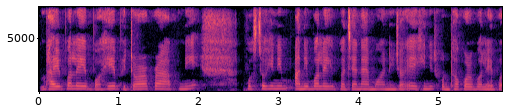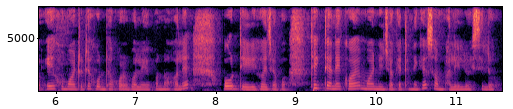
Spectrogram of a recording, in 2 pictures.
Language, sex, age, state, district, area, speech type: Assamese, female, 18-30, Assam, Nagaon, rural, spontaneous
